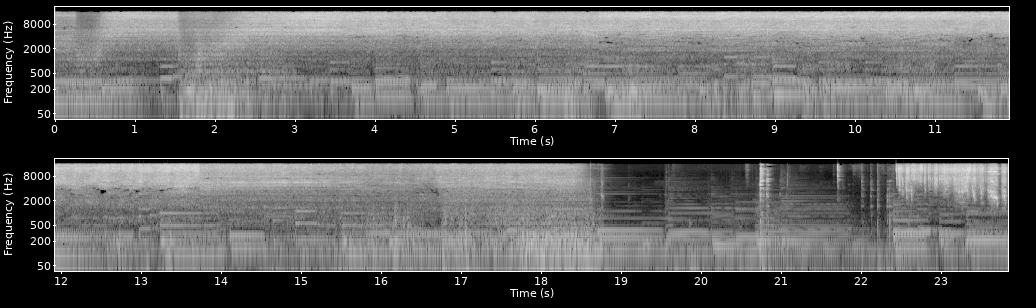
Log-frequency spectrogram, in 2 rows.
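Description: Gas torch flame hissing steadily as it is played into a crucible, melting scrap silver, over background music. The hiss stops about 19 seconds in, followed by a few sharp metal clinks.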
